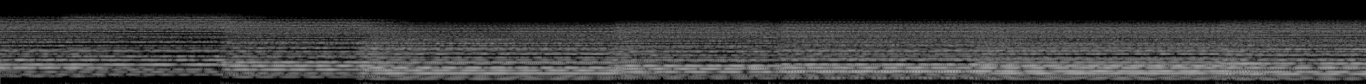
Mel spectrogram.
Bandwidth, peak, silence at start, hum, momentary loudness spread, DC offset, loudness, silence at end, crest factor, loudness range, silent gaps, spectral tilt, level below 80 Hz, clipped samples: 12.5 kHz; -14 dBFS; 0 s; 50 Hz at -80 dBFS; 3 LU; under 0.1%; -27 LUFS; 0 s; 14 dB; 2 LU; none; 1.5 dB/octave; -74 dBFS; under 0.1%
